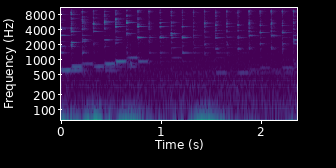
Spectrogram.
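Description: Phone ringtone: a quick, tinkling melody of short high notes in rapid succession.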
